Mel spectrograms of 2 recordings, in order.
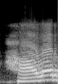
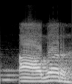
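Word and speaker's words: hour: तो वहां पर एच क्या होता है बिल्कुल साइलेंट होता है जैसे नेस्ट नहीं है ऑनेस्ट है हावर नहीं है आवर है हनर नहीं है ऑनर है यर नहीं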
